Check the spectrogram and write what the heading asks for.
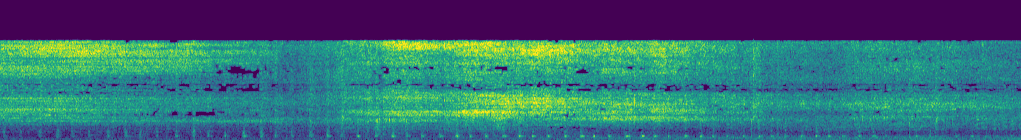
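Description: Miniature live-steam park-railway locomotive passing with its passenger train: a rapid, even beat of about five strokes a second, with a steam hiss that is loudest around the middle as the engine goes by.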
